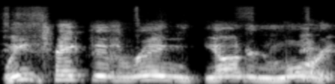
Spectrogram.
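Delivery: loud, high-pitched Texas-accented dwarf voice. Joking about dwarves having Texas accents, Texas-accented dwarf voice. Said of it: "my dwarves have Texas accents".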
